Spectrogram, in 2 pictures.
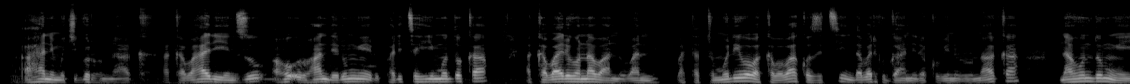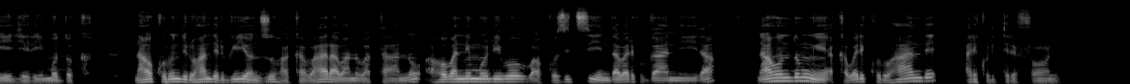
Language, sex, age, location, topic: Kinyarwanda, male, 18-24, Kigali, health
